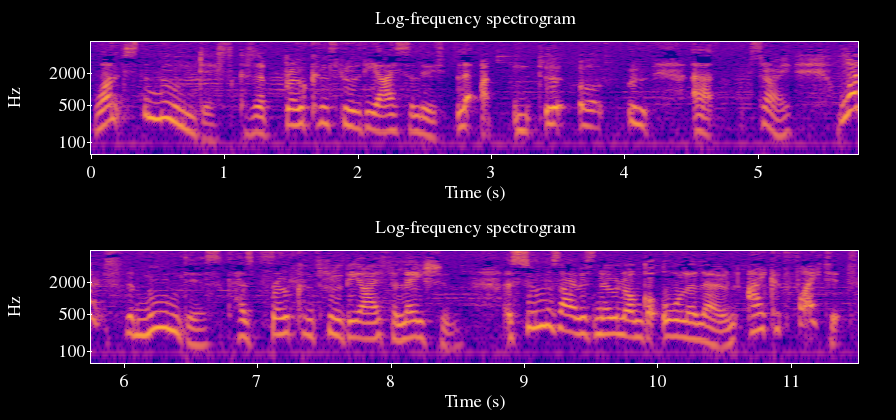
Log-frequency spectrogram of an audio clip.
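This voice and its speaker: A woman's voice: mid-range voice, sing-song, moderate pace, mellow, close to an everyday voice, low-quality recording. A woman playing a telepathic alien crew member in a sci-fi radio skit, explaining earnestly as if reading. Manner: earnest explaining, read from script.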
